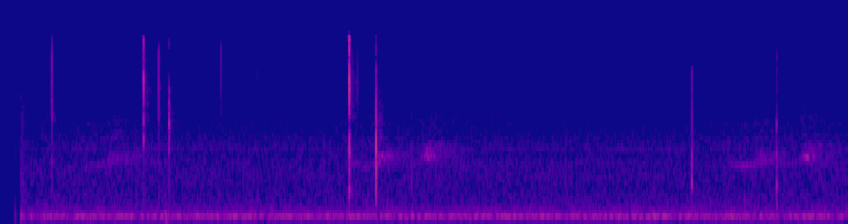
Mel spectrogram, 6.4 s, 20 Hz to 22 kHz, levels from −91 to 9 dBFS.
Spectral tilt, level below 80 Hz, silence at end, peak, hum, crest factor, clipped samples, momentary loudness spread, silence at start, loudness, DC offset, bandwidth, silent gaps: -2.5 dB/octave; under -90 dBFS; 0 s; -18 dBFS; none; 40 dB; under 0.1%; 16 LU; 0.15 s; -56 LUFS; under 0.1%; 11 kHz; none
